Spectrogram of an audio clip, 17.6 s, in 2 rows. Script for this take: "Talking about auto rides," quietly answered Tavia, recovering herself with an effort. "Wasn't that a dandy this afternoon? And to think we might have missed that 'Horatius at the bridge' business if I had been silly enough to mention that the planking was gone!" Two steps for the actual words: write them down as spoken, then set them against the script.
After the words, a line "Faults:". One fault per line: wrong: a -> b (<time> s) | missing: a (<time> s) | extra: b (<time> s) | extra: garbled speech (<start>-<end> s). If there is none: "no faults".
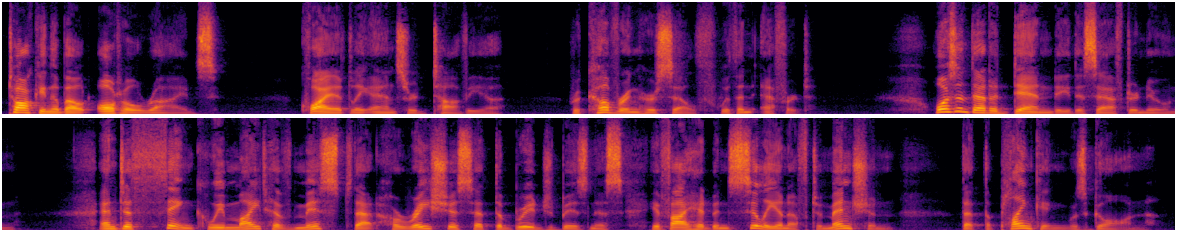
"Talking about auto rides," quietly answered Tavia, recovering herself with an effort. "Wasn't that a dandy this afternoon? And to think we might have missed that 'Horatius at the bridge' business if I had been silly enough to mention that the planking was gone!"
Faults:
no faults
